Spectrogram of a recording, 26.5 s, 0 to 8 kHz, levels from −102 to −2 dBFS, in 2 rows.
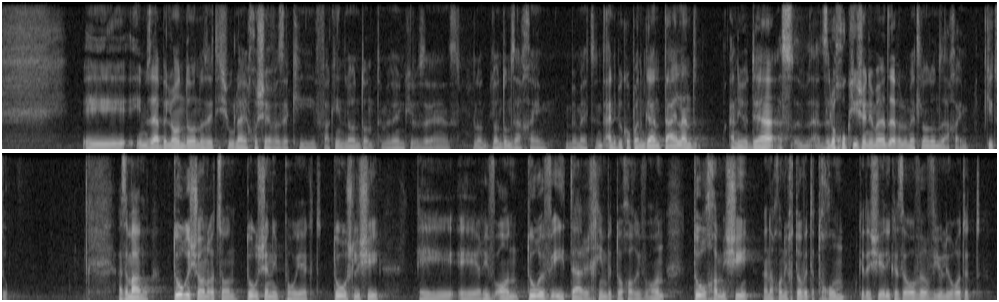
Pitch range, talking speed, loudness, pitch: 105-130 Hz, 160 wpm, -41 LUFS, 115 Hz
